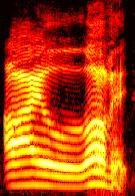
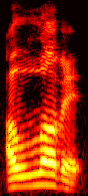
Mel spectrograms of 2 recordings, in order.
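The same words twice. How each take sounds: First: "I" and "love" drawn out slowly; emphatic relish. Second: Said in the usual way. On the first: Real, not acted. Host raving about Lashley's rampage, "love" stretched with relish. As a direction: savour "I love it", stretching "love" long.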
